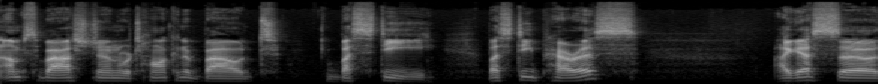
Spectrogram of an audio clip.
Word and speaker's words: Bastille: look at the name bastil uh that maybe the you know in English you would say that but in French it's basti and again I discovered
